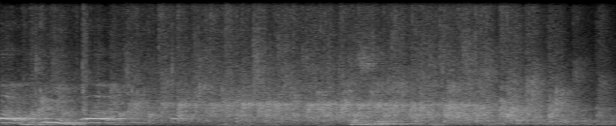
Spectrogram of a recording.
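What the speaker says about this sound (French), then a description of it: "Applaudissements! Plus fort, plus fort, plus fort!" A crowd at an anime and otaku morning show claps loudly and steadily, the applause close and sustained, with some voices and cheering mixed into the clapping.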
